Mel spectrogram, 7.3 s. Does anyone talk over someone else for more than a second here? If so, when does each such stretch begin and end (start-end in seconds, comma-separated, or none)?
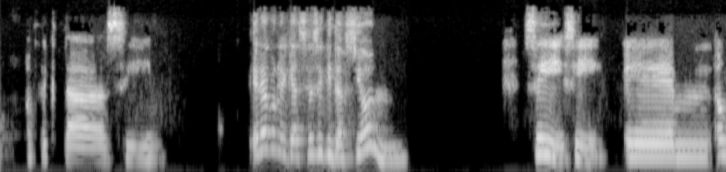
none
